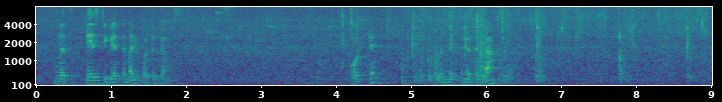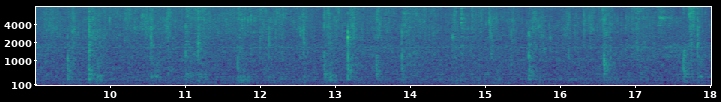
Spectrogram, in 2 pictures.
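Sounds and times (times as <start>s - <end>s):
meat sizzling in a frying pan: 0.0s - 18.0s
wooden spatula scraping a pan: 4.8s - 18.0s.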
